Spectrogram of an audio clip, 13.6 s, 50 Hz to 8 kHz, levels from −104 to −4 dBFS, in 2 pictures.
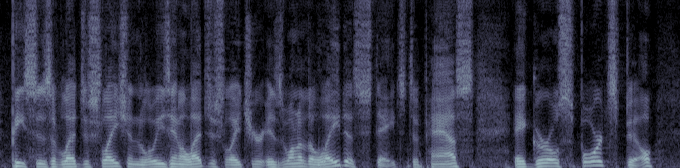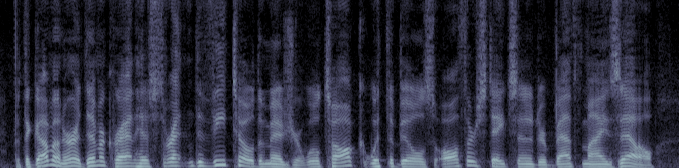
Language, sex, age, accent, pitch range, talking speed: English, male, 50-69, American, 115-155 Hz, 170 wpm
